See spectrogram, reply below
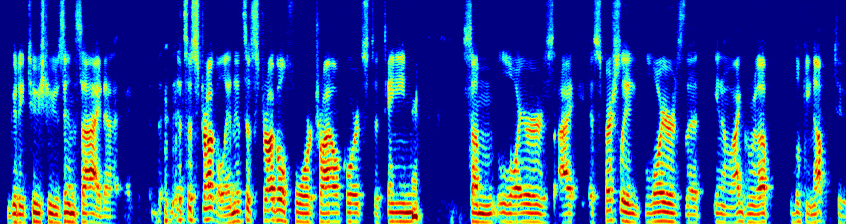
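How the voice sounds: A man talks at a fairly slow pace with fairly even intonation. His pitch is fairly low, and his tone is fairly bright.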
